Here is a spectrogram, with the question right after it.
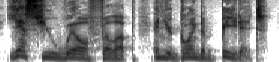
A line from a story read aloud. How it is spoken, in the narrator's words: My grandmother would fiercely agree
